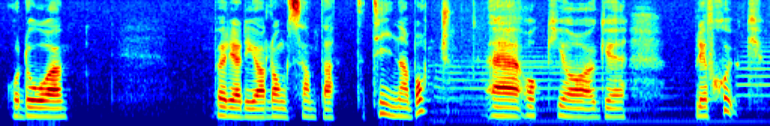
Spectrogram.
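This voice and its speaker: A young woman with a low voice telling her own life story in an earnest, reflective way, raising her energy when she re-enacts quoted lines. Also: fairly even intonation, pauses often, mellow, soft background music. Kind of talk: personal storytelling testimony.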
